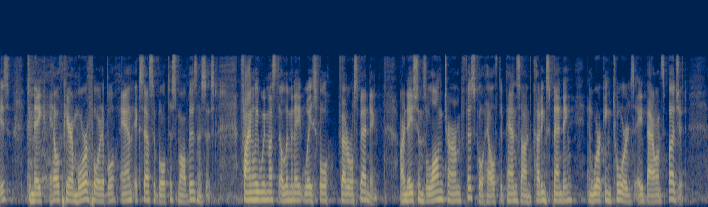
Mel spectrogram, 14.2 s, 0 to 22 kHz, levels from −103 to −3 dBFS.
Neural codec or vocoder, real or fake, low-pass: codec, 16 kHz, 4 kbps, FreqCodec, larger model; fake; 7.2 kHz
